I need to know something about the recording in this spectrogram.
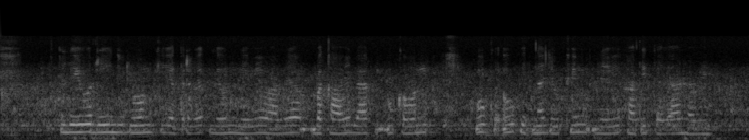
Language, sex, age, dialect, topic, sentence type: Bhojpuri, female, 18-24, Western, banking, statement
